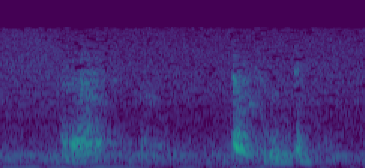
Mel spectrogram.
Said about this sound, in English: If somebody's still coughing a little bit, turn to them, help them out.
